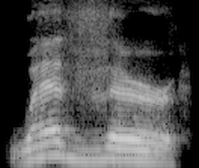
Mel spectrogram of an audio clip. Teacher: the th is in the middle of the word so it's voiced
